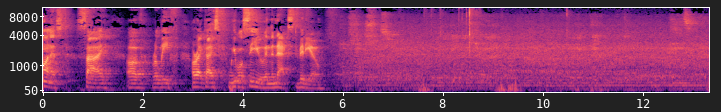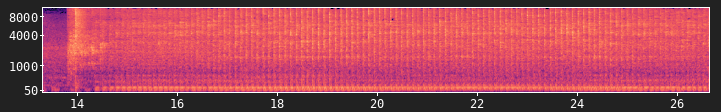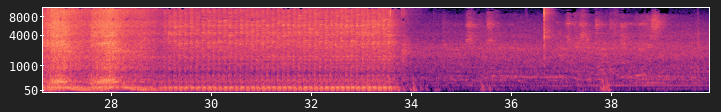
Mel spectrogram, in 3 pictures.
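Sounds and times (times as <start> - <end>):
motorcycle engine idling: 13.8 - 33.9.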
